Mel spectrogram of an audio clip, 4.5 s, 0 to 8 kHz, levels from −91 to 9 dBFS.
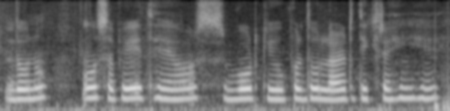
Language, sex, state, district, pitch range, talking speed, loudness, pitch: Hindi, female, Chhattisgarh, Sukma, 225-245 Hz, 185 wpm, -14 LUFS, 235 Hz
